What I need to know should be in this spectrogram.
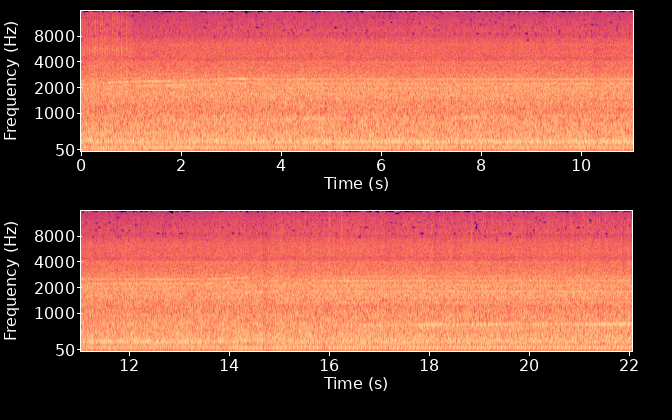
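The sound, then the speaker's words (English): Diesel engines of several HST high speed trains powering up to full power, a loud, unbroken roar with a steady throb and faint whining tones held throughout. “That is the sound of an HST going to absolutely full tilt, maximum, you know, maximum notch, making all the magic happen.”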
